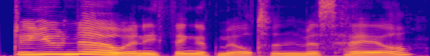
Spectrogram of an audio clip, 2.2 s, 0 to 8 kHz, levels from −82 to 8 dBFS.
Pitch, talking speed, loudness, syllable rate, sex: 235 Hz, 225 wpm, -13 LUFS, 5.5 syllables/s, female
